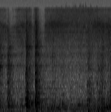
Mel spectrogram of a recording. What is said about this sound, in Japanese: ずーっと電車にガタンゴトーンガタンゴトーンって揺られてたから眠たくなっちゃったのかな。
